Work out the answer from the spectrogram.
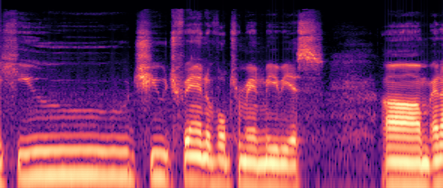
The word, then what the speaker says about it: Mebius: huge fan of Ultraman Mebius and I love when people say I'm pronouncing it wrong it's Mabius guys you got to remember that the Japanese are adopting English words like Sophie or Ultraman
